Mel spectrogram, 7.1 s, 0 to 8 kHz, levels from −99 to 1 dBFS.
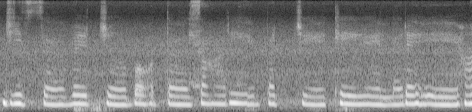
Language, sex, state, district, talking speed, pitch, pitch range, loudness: Punjabi, female, Punjab, Kapurthala, 70 wpm, 225 Hz, 210-240 Hz, -16 LUFS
